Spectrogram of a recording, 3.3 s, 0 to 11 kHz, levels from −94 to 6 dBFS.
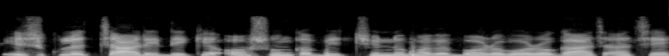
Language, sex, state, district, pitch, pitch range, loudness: Bengali, female, West Bengal, Jhargram, 255 Hz, 240-270 Hz, -23 LUFS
